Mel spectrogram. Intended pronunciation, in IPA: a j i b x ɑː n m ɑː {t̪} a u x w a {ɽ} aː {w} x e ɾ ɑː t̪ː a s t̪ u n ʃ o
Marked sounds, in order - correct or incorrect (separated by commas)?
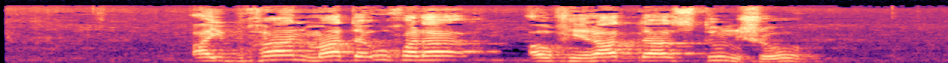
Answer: correct, correct, correct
